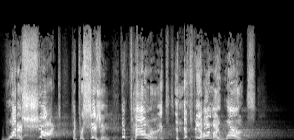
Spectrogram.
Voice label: Announcer Especially Good Shot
